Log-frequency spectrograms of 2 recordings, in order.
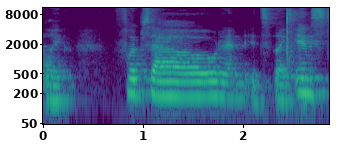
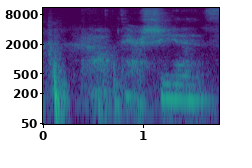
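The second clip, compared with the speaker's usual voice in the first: soft slow whisper to the cat; 3 semitones lower, 10 dB quieter, much slower than usual. Real, not acted. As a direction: breathe it softly, slowly. Cat arrives.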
